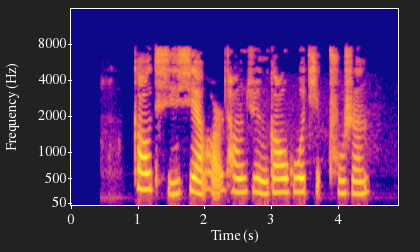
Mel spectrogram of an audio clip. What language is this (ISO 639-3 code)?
zho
